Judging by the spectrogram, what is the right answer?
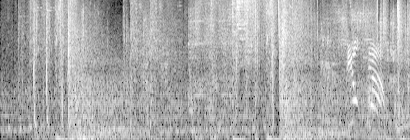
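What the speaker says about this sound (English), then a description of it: "that's why we've got sticky grenades" Sticky grenades go off in Mass Effect Andromeda gameplay, a few loud sharp blasts and crashes amid ongoing gunfire and combat noise.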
